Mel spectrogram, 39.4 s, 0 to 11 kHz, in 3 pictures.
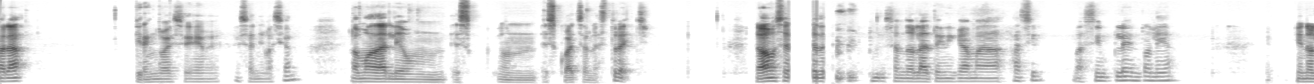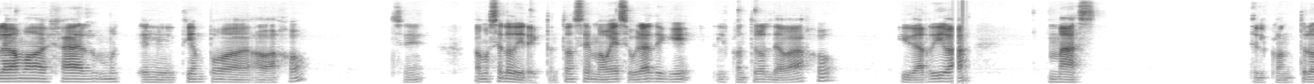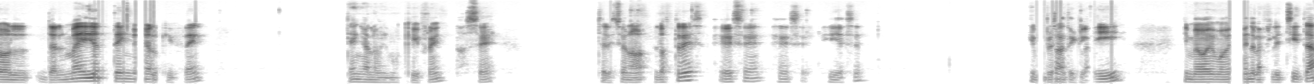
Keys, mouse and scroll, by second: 0.1-0.4 drag, 1.4 space, 3.3 space, 3.9 click, 5.2-16.4 drag, 19.2 click, 23.4 shift+click, 28.3-32.5 drag, 33.6 shift+click, 34.3 shift+click, 37.0 i.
